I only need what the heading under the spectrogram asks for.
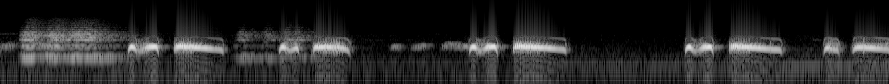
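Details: Spotted dove used as a decoy, with a 'thổ' voice, coos in two-note phrases with soft fragments between. A loud harmonic buzzing sound opens the recording, and a faint low hum runs beneath.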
